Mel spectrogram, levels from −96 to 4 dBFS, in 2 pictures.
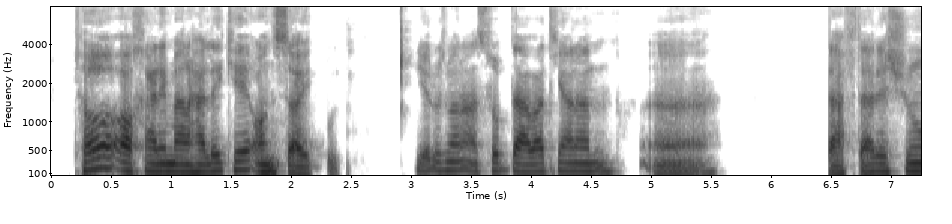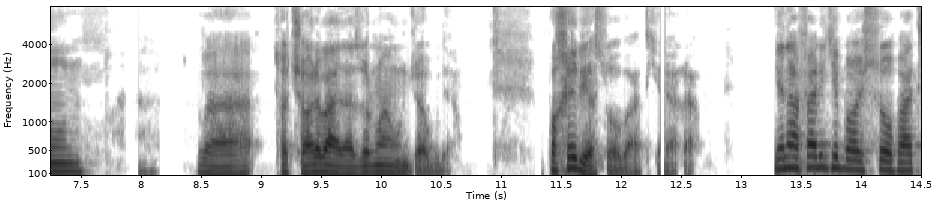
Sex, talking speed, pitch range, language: male, 135 wpm, 110-140 Hz, Persian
